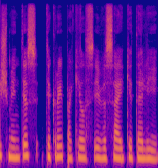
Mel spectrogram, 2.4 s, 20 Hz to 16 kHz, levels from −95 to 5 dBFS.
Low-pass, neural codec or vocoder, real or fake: 14.4 kHz; vocoder, 44.1 kHz, 128 mel bands every 512 samples, BigVGAN v2; fake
